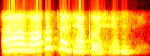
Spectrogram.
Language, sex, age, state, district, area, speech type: Kashmiri, female, 30-45, Jammu and Kashmir, Bandipora, rural, conversation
